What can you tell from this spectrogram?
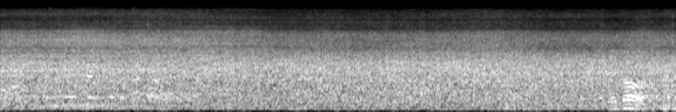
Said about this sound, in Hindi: आप यहाँ की नदी देख सकते हो।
